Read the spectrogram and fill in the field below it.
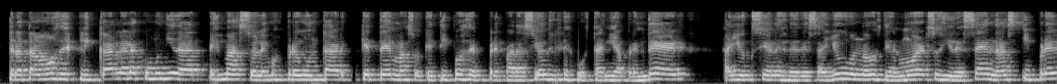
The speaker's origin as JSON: {"language": "Spanish", "country": "Ecuador", "said": "que queremos que se haga una cultura que es parte de nosotros como los ecuatorianos."}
